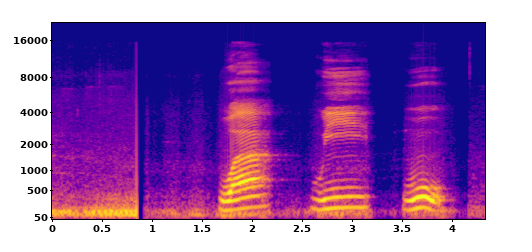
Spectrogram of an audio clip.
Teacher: huruf waw tidak perlu sampai merapatkan antara bibir atas dan bibir bawah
